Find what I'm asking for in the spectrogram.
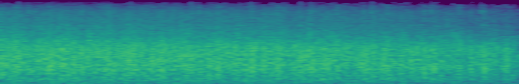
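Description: Audience applause, a dense steady roar of clapping filling the whole stretch at even loudness with no break.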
